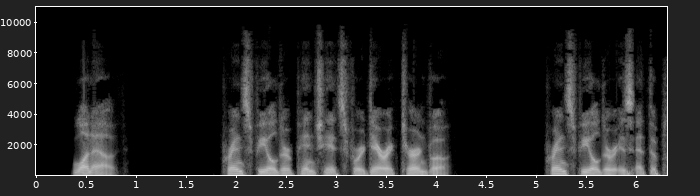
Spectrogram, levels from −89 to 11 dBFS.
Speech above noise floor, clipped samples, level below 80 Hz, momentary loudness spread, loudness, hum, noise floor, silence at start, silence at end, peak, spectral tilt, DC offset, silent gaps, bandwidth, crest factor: over 70 dB; under 0.1%; -42 dBFS; 6 LU; -21 LUFS; none; under -90 dBFS; 0.3 s; 0 s; 0 dBFS; -5.5 dB/octave; 2%; 0.98-1.72 s, 4.23-4.95 s; 9.8 kHz; 20 dB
